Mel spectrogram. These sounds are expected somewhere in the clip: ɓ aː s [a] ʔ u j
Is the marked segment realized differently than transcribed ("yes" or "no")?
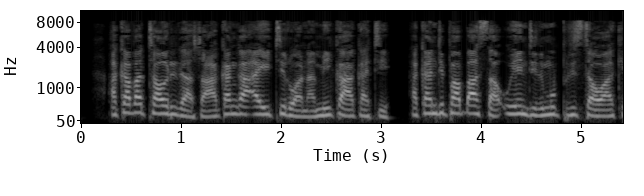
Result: no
